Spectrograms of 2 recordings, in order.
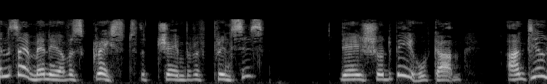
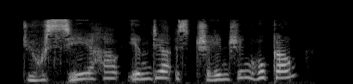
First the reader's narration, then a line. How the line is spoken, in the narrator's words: Sir Akbar whispered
